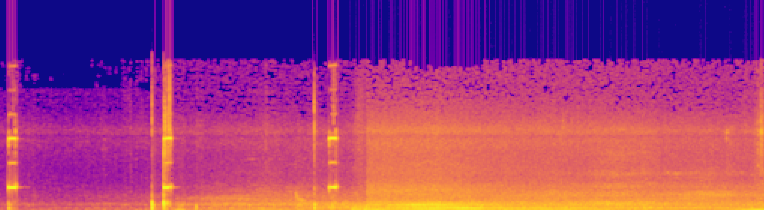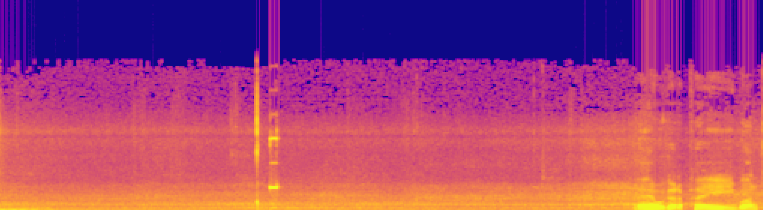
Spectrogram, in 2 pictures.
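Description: Handheld Autel MaxiDiag Elite OBD scan tool giving short electronic beeps as its buttons are pressed to step through the menus: one at the start, others about two and four and a half seconds in, and one near fourteen seconds, over a low steady hum. A man's voice starts near the end.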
